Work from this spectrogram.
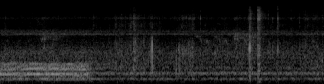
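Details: Bee buzz heard as a continuous droning hum with banded tones, a brief louder whine at the start and a few sharp clicks scattered through.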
